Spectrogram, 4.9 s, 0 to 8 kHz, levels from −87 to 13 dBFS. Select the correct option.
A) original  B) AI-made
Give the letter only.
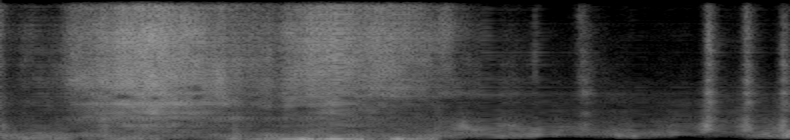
B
